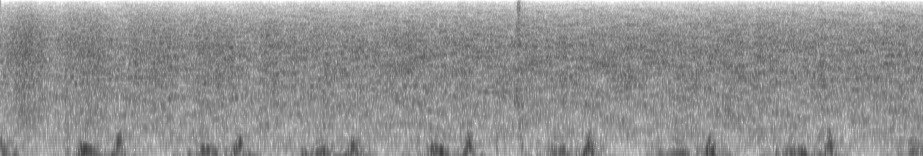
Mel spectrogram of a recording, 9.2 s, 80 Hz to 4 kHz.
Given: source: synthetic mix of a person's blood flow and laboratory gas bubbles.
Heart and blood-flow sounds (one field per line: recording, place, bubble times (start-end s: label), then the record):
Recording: Doppler ultrasound of blood flow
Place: precordium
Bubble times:
4.57-4.66 s: bubbles
4.93-5.02 s: bubbles
5.12-5.35 s: bubbles
From the record:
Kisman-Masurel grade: 211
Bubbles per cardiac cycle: several, 3 to 8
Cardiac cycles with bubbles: 1 to 10%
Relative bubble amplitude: barely perceptible (0.100 to 0.250)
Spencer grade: 1 (occasional bubble signal discernible with the cardiac motion signal, with majority of cardiac periods free of bubbles)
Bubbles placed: only in the low amplitude regions of the cardiac cycle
